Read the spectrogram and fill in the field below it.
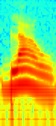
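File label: "azul", Spanish; Pipo-Aprende musica con Pipo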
